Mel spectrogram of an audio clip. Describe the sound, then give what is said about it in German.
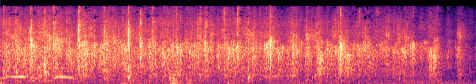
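An audience applauds steadily, a dense wash of many hands clapping at a moderate, even level for several seconds before starting to thin out at the end. “Kleiner Applaus für Herrn!”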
